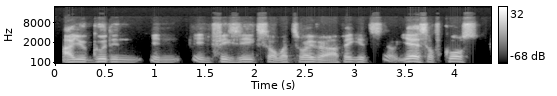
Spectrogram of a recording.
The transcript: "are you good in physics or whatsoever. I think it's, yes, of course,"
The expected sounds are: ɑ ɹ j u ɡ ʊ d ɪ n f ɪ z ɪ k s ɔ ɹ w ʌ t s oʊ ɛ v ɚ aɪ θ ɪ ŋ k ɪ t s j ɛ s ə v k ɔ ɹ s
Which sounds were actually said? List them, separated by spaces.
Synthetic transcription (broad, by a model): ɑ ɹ j u ɡ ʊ d ɪ n f ɪ z ɪ k s ɔ ɹ w ʌ t s oʊ ɛ v ɚ aɪ θ ɪ ŋ k ɪ t s j ɛ s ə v k ɔ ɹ s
